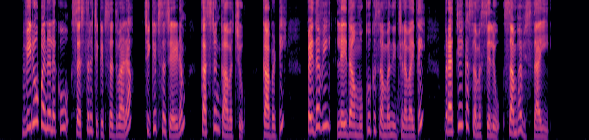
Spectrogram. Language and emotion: Telugu, neutral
